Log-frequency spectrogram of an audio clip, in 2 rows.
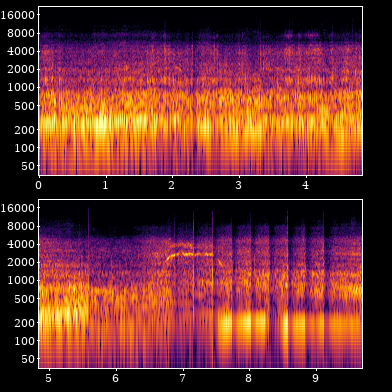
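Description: Renault 5 slalom cars' engines revving and idling in the start queue, the pitch rising and falling. After an abrupt cut, a car running on the course with a steadier engine note, a brief high squeal about seven seconds in and a run of sharp clicks.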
